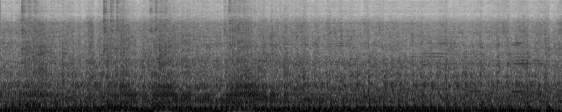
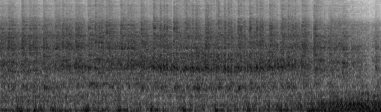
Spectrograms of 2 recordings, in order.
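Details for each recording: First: Yamaha FZ motorcycle that would not start now idles steadily with an even, low exhaust beat and no misfires after the carb was cleaned and water was found in the tank. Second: Old Yamaha FZ motorcycle cranks, churns and sputters about three times a second, firing briefly but never staying running; strong spark at the plug, so fuel tank to be checked for water.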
